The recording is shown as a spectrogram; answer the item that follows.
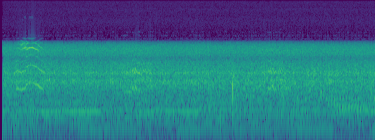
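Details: Three-day-old Sphynx kittens, three in the litter, giving a few thin, high, arched mews near the start and again faintly later, over a steady low hum.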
